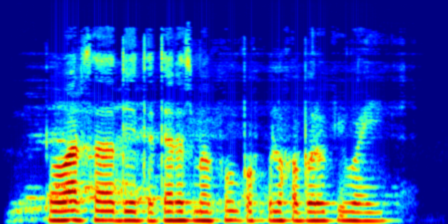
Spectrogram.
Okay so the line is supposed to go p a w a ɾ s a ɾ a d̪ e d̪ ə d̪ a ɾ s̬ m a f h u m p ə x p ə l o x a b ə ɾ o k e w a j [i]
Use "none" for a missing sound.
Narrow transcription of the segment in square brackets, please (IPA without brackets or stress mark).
i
